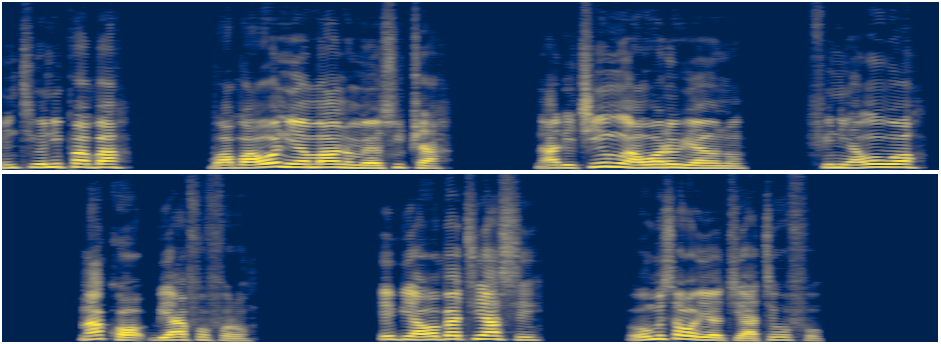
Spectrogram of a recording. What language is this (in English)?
Akan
